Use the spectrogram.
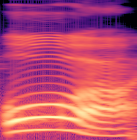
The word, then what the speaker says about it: Ohr: Tem gente que pronuncia or, tem gente que pronuncia or. É Ohr, é como se tivesse um azinho no final.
